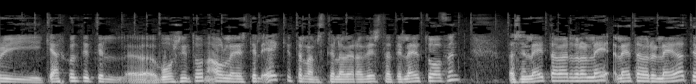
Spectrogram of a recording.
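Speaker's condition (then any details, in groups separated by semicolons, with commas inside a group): No condition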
